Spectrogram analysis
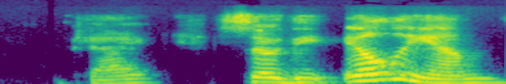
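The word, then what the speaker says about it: ileum: very different meanings okay you've got ilium and ilium these are really they sound exactly alike okay so the ilium spelled with an e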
